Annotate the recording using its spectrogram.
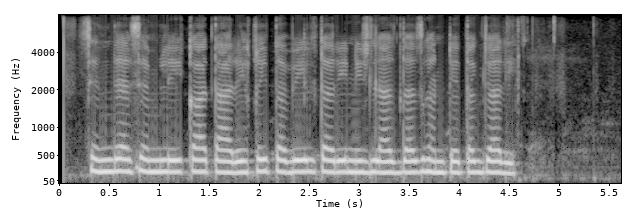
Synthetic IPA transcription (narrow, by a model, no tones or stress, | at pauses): sɪ̃nd̪eɐsɛ̃mblikat̪aːɾiːxit̪ɐʋiːlt̪ɐɾiːnɪd͡ʒlaːsd̪ɐs̬ɡʱɐ̃ɳʈet̪ɐk̚d͡ʒaːɾiː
